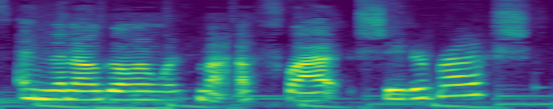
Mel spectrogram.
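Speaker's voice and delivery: ordinary talk, nothing marked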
